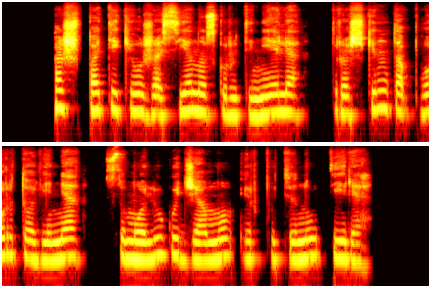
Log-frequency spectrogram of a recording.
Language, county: Lithuanian, Šiauliai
